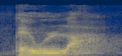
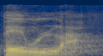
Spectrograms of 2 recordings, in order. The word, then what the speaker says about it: 쁄라: 땅이 삐라라 하리라 삐라 배울라 원래 발음은 배울라 삐라 배울라 뭐냐 결혼한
